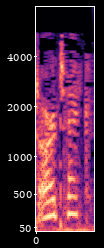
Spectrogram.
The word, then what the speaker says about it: Artek: Is that how it's pronounced, Artek? – It is indeed. – And, A-R-T-E-K.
